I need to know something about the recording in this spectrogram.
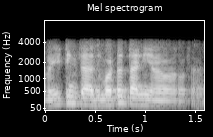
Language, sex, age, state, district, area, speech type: Tamil, male, 18-30, Tamil Nadu, Tiruchirappalli, urban, conversation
